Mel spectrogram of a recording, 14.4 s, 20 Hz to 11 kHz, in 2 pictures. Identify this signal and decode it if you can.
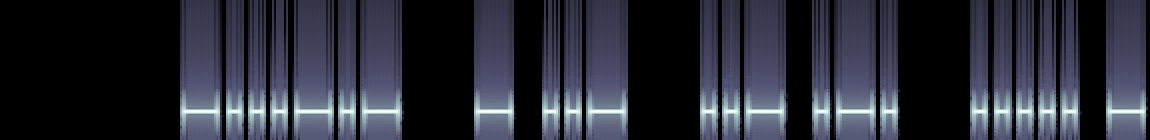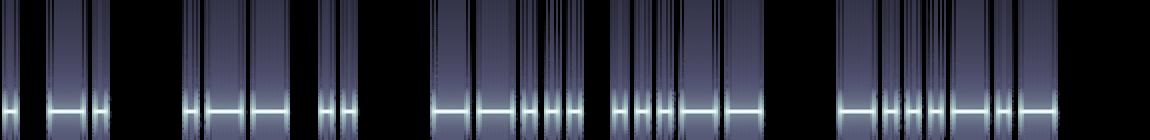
Morse code, heard as a keyed tone, about 17 wpm, 700 Hz. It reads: <BK> TU UR 5NN WI 73 <BK>
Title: Speed-Racing Common QSO Phrases - 17wpm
